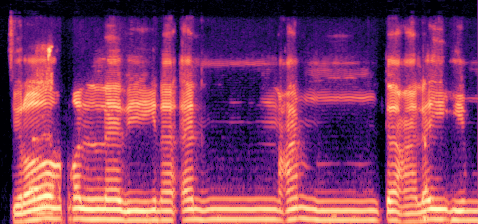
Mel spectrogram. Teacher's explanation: Dengung dia tak panjang macam dengung sabdu. Dengung dia hanyalah kalau kita buat ukuran, dengung dia kita kira satu jari je lah.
